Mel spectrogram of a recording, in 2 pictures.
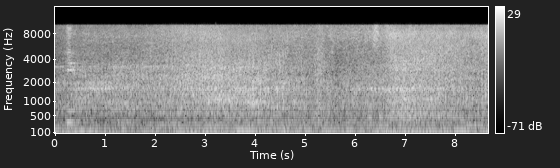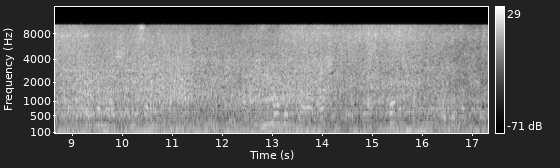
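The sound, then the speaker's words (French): A border police car's engine rumbles loudly and steadily for the whole stretch, with a constant low drone under broad street noise and some indistinct voices. “Ah, là, c'est la voiture de police.”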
